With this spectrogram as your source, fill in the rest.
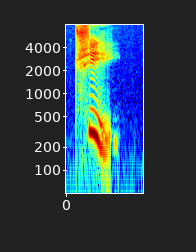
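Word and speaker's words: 취 (去): 가다는 취, 봄은 춘.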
